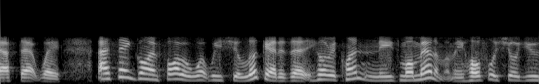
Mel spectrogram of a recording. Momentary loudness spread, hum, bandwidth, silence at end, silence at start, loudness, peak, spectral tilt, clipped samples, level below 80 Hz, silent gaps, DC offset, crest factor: 7 LU; none; 3.9 kHz; 0 s; 0 s; -20 LUFS; -2 dBFS; -8 dB/octave; under 0.1%; -78 dBFS; none; under 0.1%; 18 dB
